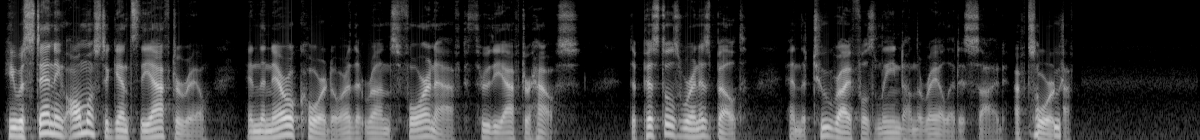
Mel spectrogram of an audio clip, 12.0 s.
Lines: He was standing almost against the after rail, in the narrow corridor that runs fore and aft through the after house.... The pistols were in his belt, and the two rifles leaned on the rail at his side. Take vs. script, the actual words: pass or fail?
fail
